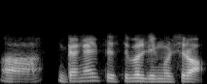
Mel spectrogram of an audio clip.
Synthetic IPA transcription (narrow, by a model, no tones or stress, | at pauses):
ɡaŋajpʰestibald͡ʒiŋmuɾsiɾɔ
